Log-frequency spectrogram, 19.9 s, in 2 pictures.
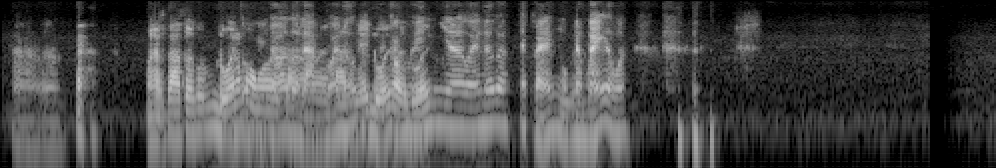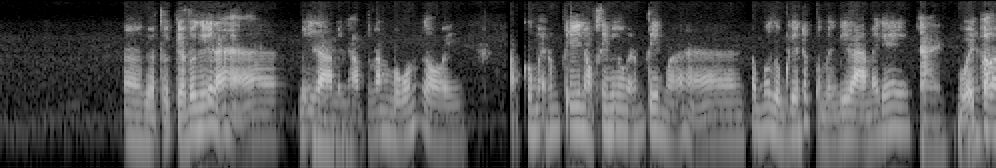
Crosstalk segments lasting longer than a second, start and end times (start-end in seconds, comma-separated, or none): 2.3-4.3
